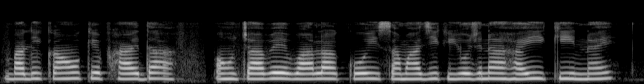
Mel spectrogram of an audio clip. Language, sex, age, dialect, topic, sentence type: Magahi, male, 31-35, Southern, banking, statement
